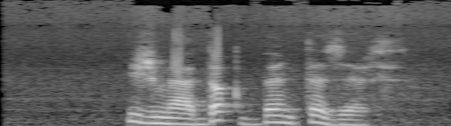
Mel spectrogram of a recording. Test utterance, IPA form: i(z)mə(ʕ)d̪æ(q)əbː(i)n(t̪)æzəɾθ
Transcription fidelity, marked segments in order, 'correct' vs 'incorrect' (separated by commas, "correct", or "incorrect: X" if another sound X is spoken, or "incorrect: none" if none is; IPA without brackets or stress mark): incorrect: ʒ, correct, correct, incorrect: æ, correct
